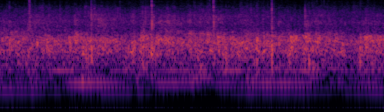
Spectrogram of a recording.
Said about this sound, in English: You can clap that in. That couple deserves it.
